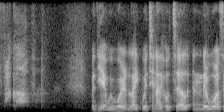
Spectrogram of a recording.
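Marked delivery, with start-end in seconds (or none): 0.0-0.7 hushed whispered swear; whispered curse. Retold or imitated. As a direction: mutter it under your breath. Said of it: "I was like".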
